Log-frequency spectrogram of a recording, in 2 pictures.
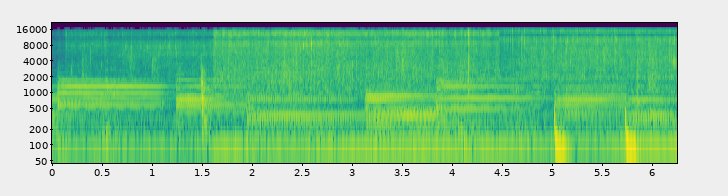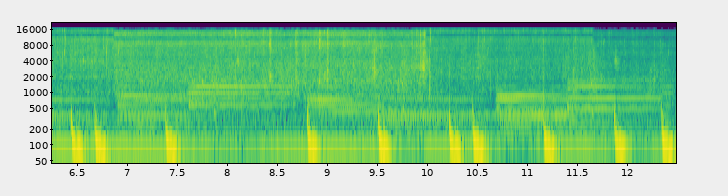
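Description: Sliced onion, garlic and then bacon frying in melted butter in a frying pan, a steady sizzle. Background music with notes and a beat plays over it.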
